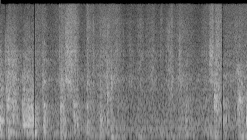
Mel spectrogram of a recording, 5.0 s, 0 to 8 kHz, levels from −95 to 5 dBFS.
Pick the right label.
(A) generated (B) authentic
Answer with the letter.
A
